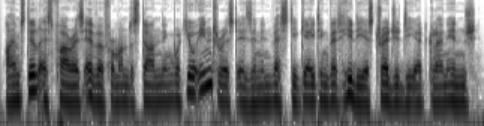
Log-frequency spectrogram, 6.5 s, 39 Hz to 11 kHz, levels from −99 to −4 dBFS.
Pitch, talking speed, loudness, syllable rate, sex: 130 Hz, 185 wpm, -17 LUFS, 5.5 syllables/s, female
